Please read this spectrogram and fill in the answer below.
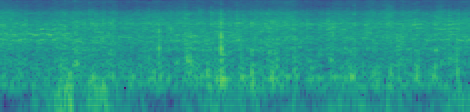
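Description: Wind buffeting the microphone over the rumble and rattle of an e-mountain bike riding a rough dirt singletrack, with many small scattered knocks from the bike jolting over the ground.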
